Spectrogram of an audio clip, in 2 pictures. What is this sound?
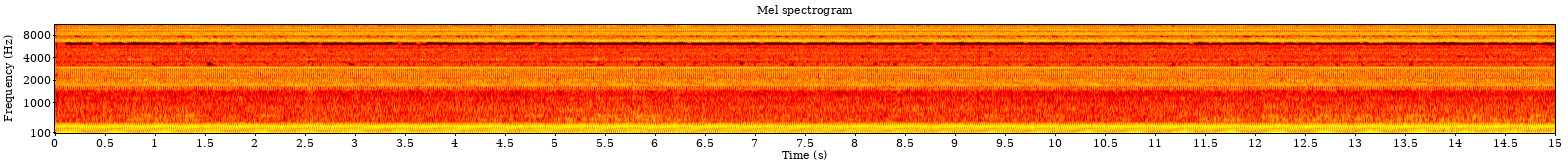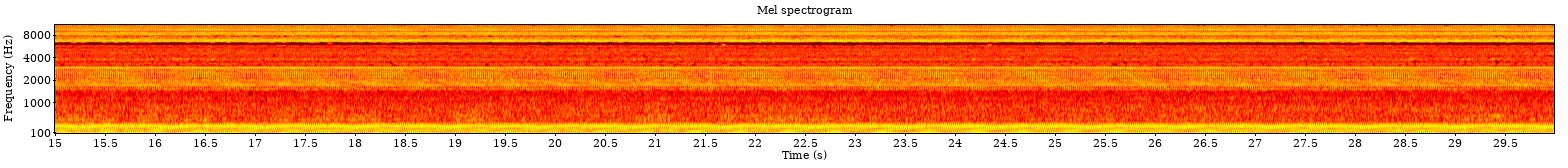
Combined fridge/freezer. Recorded from the side near the floor. You can hear the compressor motor and the refrigerant gently boiling.
freezer, refrigerator, motor, household, compressor, fridge, hum, buzz, kitchen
